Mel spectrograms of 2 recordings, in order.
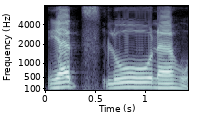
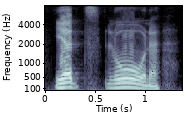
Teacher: Syiddah adalah tertahannya suara, maka nah, langkah pertama dalam membaca ini biasanya kalau tak sukun, pertama baca dengan syiddahnya dulu, baru ambil dengan hamasnya, hamas aliran nafasnya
